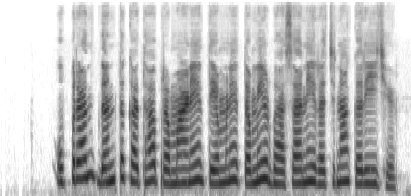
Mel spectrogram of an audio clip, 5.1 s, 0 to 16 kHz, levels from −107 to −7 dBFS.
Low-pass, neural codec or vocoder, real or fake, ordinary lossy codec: 14.4 kHz; vocoder, 48 kHz, 128 mel bands, Vocos; fake; AAC, 96 kbps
